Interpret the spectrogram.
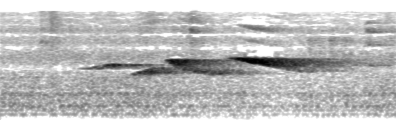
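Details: Green-winged saltator showing a new bird; a single loud whistled phrase of slurred notes near the top of its range, rising then falling, over steady background hiss.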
